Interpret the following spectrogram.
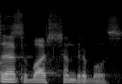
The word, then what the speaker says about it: Subhas Chandra Bose: And one of these heroes was, hopefully I pronounced him correctly, Subhas Chandra Bose. He was Subhash Chandra Bose.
